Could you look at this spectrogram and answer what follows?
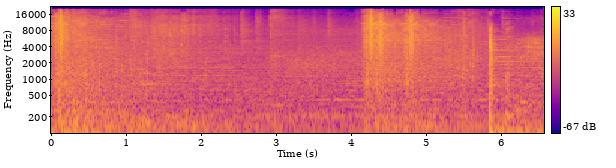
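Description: Confringo fire spells in Hogwarts Legacy burst with low, rumbling booms over a steady roar of game ambience, followed by a sharp, close pop near the end.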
